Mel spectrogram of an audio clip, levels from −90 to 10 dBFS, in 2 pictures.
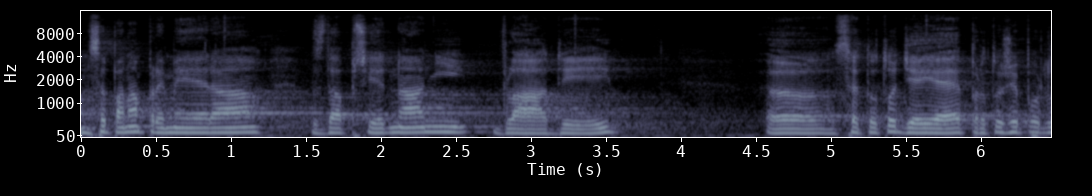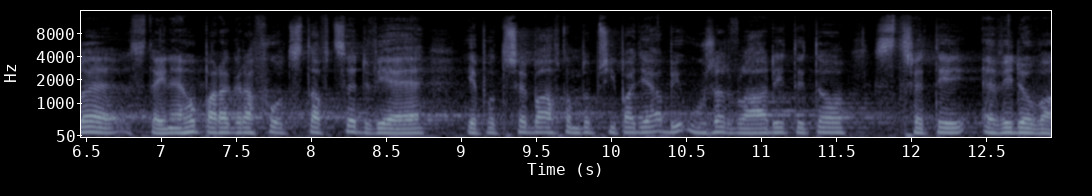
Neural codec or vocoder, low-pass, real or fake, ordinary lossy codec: none; 14.4 kHz; real; MP3, 96 kbps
